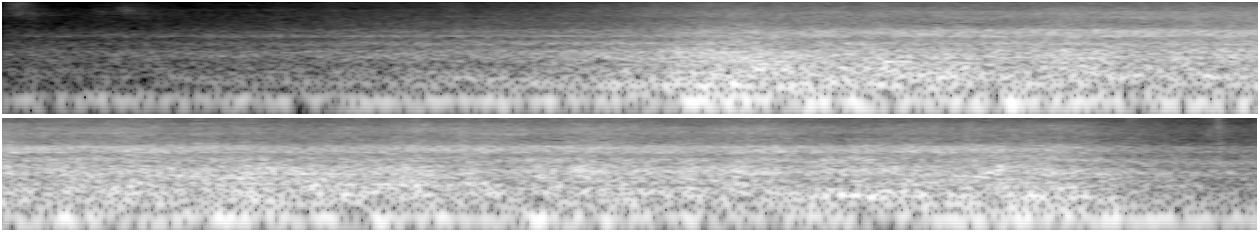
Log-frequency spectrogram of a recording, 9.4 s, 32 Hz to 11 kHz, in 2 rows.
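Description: Two coupled Class 444 electric multiple units running through the station without stopping. The noise of wheels on rail builds over about two seconds, holds loud and steady as the coaches go by, then falls away near the end.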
